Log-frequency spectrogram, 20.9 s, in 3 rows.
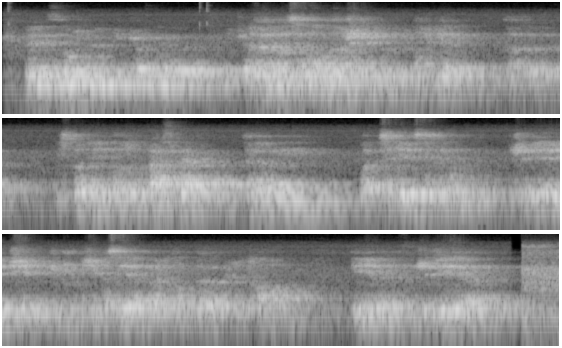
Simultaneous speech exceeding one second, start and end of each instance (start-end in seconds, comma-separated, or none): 3.1-4.5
